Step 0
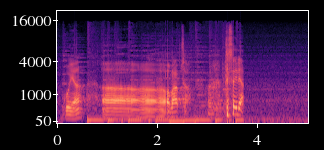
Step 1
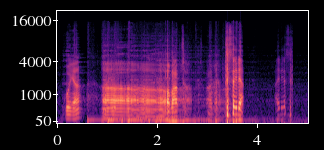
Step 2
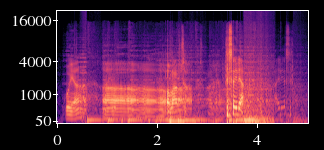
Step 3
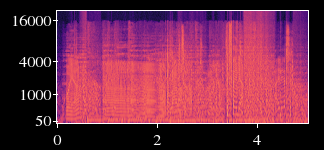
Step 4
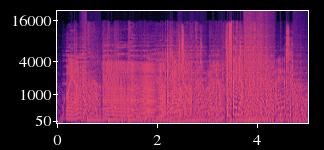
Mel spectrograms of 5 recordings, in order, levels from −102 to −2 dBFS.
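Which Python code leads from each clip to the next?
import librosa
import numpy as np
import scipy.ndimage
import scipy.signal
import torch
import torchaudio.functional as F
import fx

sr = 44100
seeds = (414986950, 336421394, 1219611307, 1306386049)

y1 = fx.reverse_delay(x, sr, ms=672, wet_db=-10.0)
y1 = fx.low_shelf(y1, sr, hz=62.0, db=9.5)
y1 = fx.upward_expand(y1, sr, threshold_db=-35.0, expansion=2.5)
y1 = y1 * 10.0 ** (4.0 / 20.0)
y2 = fx.sustainer(y1, sr, db_per_s=35.0)
y2 = y2 * 10.0 ** (5.0 / 20.0)
y3 = fx.spectral_comp(y2, sr, ratio=10.0)
y4 = scipy.signal.sosfilt(scipy.signal.butter(2, 56.0, 'highpass', fs=sr, output='sos'), y3)
y4 = y4 * 10.0 ** (-7.5 / 20.0)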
